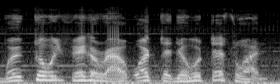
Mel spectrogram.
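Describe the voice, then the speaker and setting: Clear music plays in the background behind a put-on character voice. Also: man, fairly high pitch for a man, moderate pace. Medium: read story. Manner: slow, labored speech, lips barely moving.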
